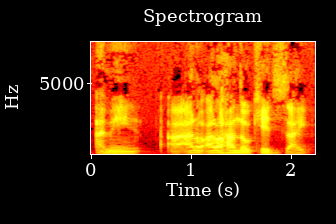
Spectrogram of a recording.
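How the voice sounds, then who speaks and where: A man's voice: medium pitch, fairly even intonation, fairly quick, fairly bright tone, slightly rough. A man in casual podcast chat, a youth coach and counselor speaking bluntly, repeating himself and calling people man and dude. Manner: blunt, repetitive, says man and dude often.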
